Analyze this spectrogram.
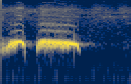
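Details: Spotted dove kept as a lure to call in wild doves, uttering a short low coo followed by a longer, level, drawn-out coo that fades at the end.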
